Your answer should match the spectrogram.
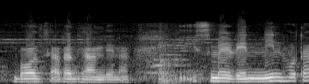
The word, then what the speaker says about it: rennin: double N को बहुत ज़्यादा ध्यान देना, इसमें रेनिन होता है, इसीलिए मैं कहता हूँ कि इसको प्रोनाउंसिएशन में ही आप रेनिन बोलो, ना कि रेनिन बोलो, क्योंकि अगर आप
